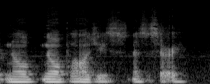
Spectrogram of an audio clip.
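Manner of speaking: said quietly in a hushed voice. Replying to a woman's apology, quietly. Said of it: "I just quietly say to her".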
